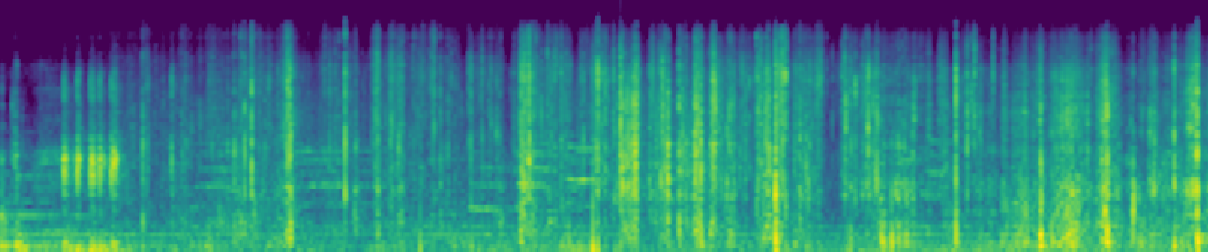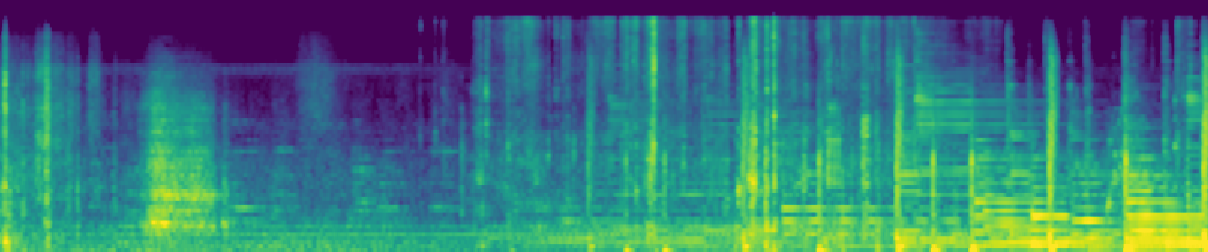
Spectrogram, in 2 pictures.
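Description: Cardboard boxes and packaging handled and opened by hand: many crinkles, rustles and light taps, with one longer rasp about fourteen seconds in. Background music comes up more strongly over the last few seconds.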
